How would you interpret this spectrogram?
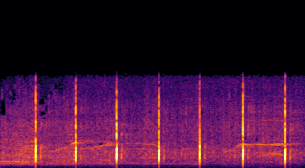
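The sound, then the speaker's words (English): An audience applauds to thank veterans, who raise their hands: a steady wash of clapping with seven sharp, evenly spaced claps standing out in a regular beat, roughly two or three per second, at moderate loudness. “All of you that are veterans, raise your hands so we can give you a round of applause and say thank you for what you've done.”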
